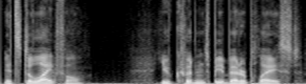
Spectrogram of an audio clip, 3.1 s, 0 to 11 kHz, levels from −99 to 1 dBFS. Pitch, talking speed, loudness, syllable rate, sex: 135 Hz, 135 wpm, -18 LUFS, 4.8 syllables/s, male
